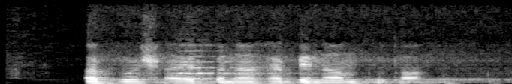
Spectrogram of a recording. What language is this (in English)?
Urdu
